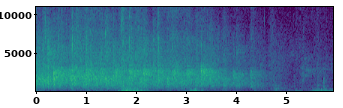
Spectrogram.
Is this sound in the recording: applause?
yes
